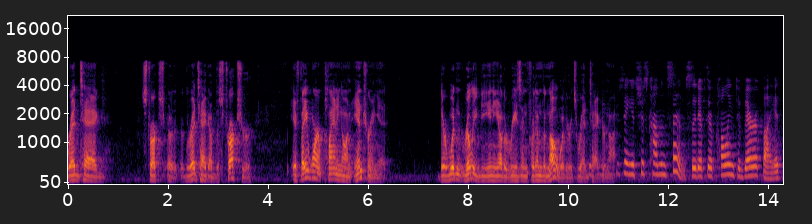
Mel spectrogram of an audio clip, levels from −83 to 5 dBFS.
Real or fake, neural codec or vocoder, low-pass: real; none; 7.2 kHz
